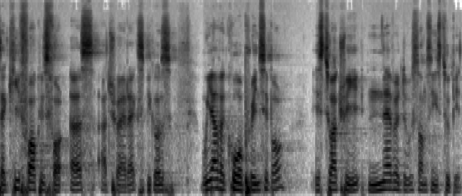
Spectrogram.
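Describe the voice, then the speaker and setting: A man speaks with a French accent at a moderate pace. His pitch is medium. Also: ordinary pitch variation. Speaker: sales executive, keynote speaker. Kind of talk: keynote speech. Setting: stage with audience.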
